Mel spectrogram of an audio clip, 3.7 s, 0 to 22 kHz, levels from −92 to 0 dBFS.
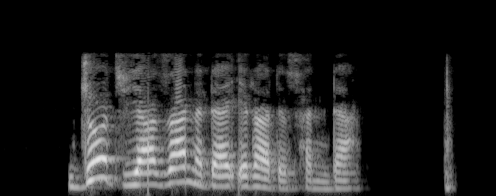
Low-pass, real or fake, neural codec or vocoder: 7.2 kHz; real; none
